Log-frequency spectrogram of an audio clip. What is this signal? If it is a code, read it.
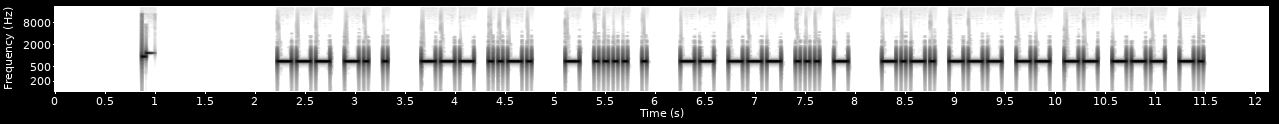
Morse code, heard as a keyed tone, about 25 wpm, 700 Hz. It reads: ONE OF THE MOST COMMON
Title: Sets of 5 Words Encore2 25wpm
